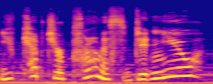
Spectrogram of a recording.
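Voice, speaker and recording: A woman voicing an anxious young boy speaking in a hushed, urgent way. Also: very high-pitched, fairly even intonation, normal speed, faint music behind, pitched above the performer's own voice, full character voice.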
